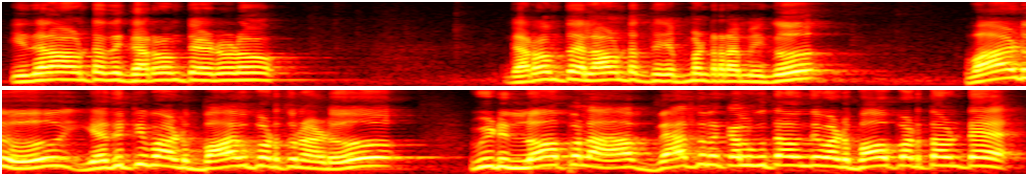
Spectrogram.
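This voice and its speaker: A man's voice: high voice, normal speed, pauses often. A man preaching a sermon, asking rhetorical questions and acting out people's complaints. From India. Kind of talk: Telugu sermon.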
